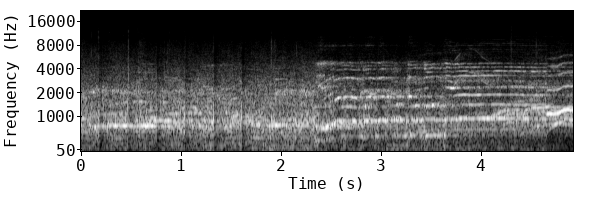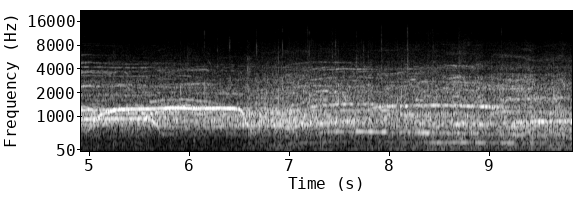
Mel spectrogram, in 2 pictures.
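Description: A large crowd cheers and whoops in a big echoing hall.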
